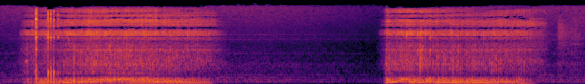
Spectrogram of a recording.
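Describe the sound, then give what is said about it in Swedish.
Two long, deep rumbling snores from a large animal, each lasting about two seconds with a quiet pause between, loud with a bass-heavy, vibrating growl. “så det nästan mullrar lite som en bas. Det hör du snarkningar.”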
